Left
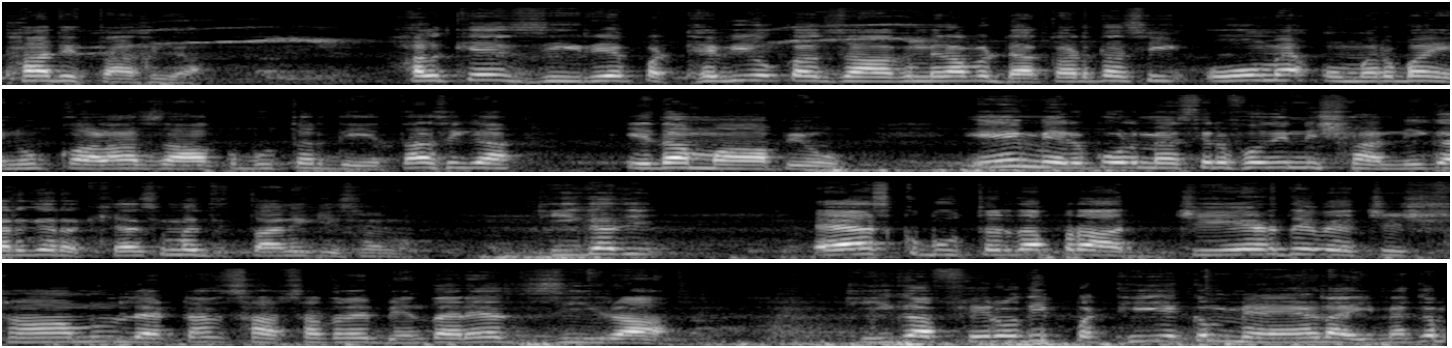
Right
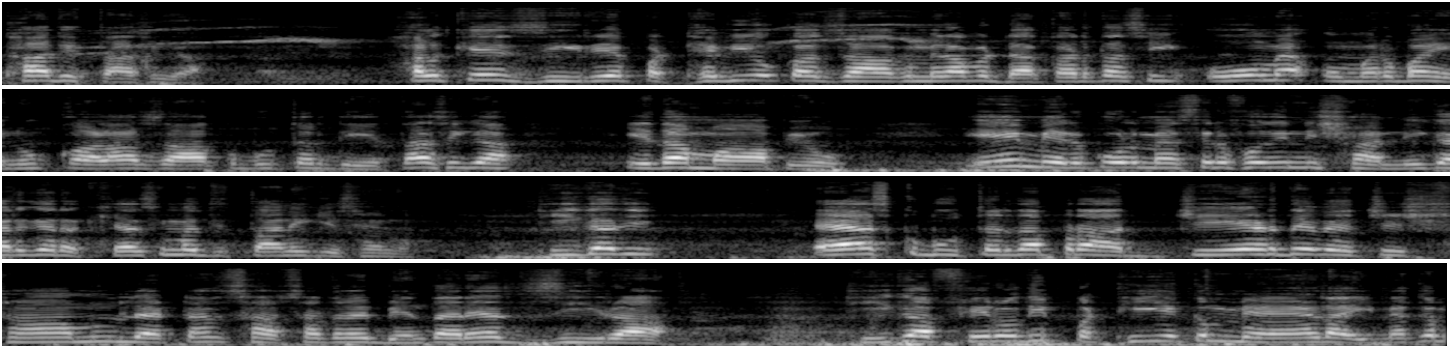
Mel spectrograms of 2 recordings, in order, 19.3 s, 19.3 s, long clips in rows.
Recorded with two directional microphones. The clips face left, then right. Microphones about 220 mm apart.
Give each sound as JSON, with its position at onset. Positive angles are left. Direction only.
{"t": 0.0, "sound": "a man's voice", "side_deg": 5}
